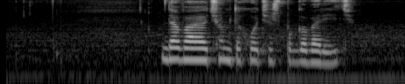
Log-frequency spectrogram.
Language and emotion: Russian, neutral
